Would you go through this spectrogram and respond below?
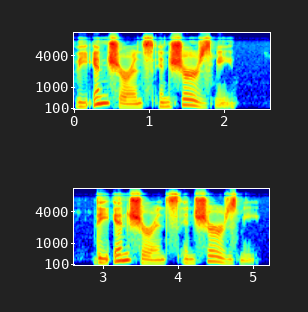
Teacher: put the stress on the noun on in insurance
